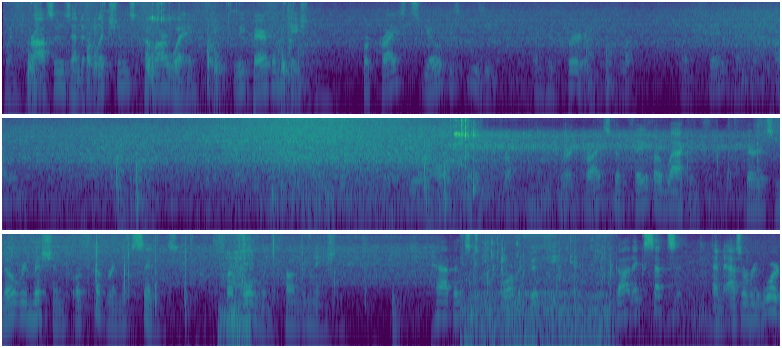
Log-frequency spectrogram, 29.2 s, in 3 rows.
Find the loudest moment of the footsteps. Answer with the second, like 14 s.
22 s.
